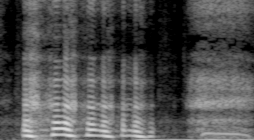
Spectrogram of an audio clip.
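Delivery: high, loud laugh; real amused laugh; burst of laughter. Real, not acted. Laughs at own comeback.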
